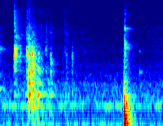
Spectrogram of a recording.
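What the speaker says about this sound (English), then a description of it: "we are going to put them in our pan" Oat burger patties set down into a pan at home, giving a few soft clattering knocks and a sharper clunk near the end, fairly quiet with no talk.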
